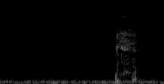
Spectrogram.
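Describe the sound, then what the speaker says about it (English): A single sick person's cough bursts out loud and close after a stretch of quiet room hum. "the more I talk, the more it makes me want to cough"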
